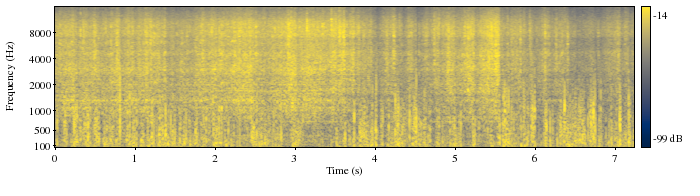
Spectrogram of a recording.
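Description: Kubota MR70 PowerCrawler tractor's diesel engine running under load while its drive harrow churns through flooded paddy mud, with steady sloshing and splashing of muddy water. Wind buffets the microphone.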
